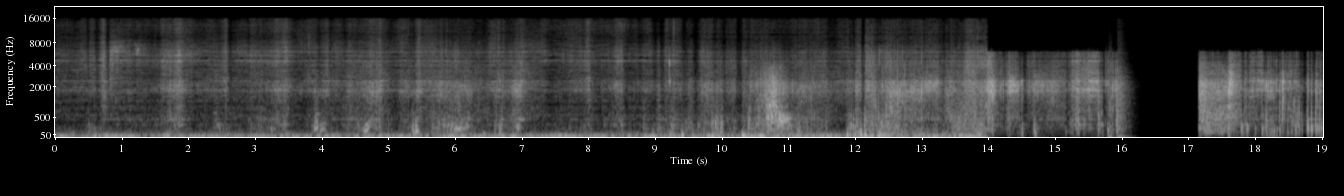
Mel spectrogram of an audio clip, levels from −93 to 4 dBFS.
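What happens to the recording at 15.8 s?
At 15.8 s two faults overlap. From 13.99 s to the end at 19.02 s, the system most likely switched its input to a poorer device. The new path passes nothing above 6 kHz, so the sound turns duller and narrower from that moment. The level shifts by around 5 dB, and a new background noise sits roughly 40 dB below the signal. There is no silence at the switch itself.

Inside that stretch, from 15.73 s to 15.92 s, repeated packet loss (robotic sound) occurs. Four gaps open in quick succession, the longest lasting 54 ms. The receiver patches each hole by extending the last sound, filling 104 ms of the 120 ms that went missing, so 56% of this span is concealed audio rather than the original. The result is choppy, with pieces of the sound dropped out.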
